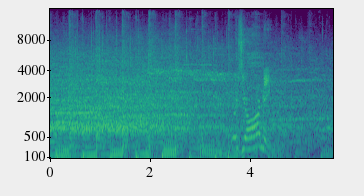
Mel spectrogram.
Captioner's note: crowd cheering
